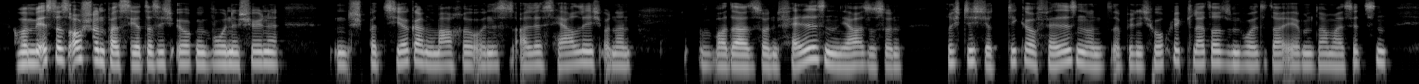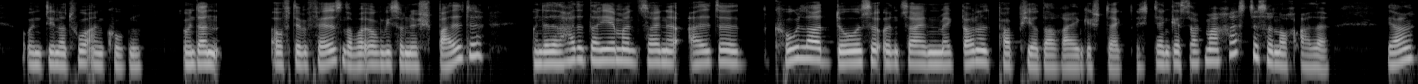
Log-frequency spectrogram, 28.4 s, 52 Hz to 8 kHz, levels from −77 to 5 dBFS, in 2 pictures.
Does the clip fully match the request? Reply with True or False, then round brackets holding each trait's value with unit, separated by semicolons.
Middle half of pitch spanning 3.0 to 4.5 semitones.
False (2.6 semitones)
